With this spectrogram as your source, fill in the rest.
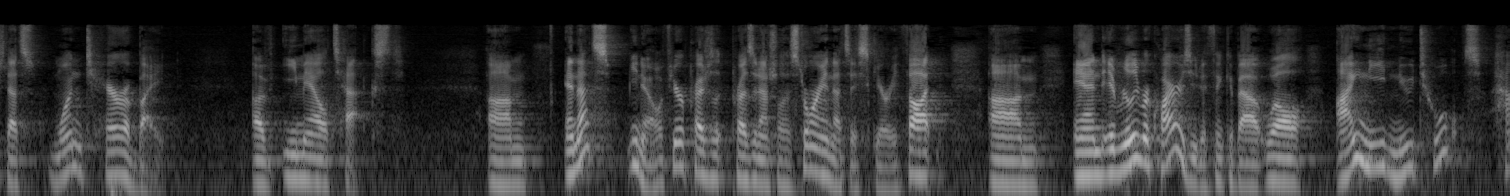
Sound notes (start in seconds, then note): none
